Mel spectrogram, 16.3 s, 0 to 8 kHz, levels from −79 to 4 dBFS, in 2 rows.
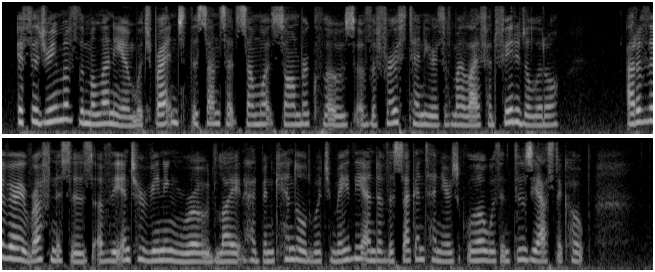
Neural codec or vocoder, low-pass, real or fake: none; 7.2 kHz; real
